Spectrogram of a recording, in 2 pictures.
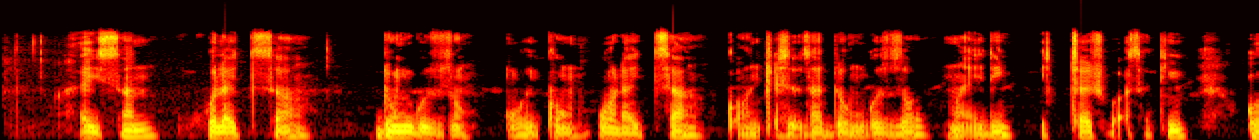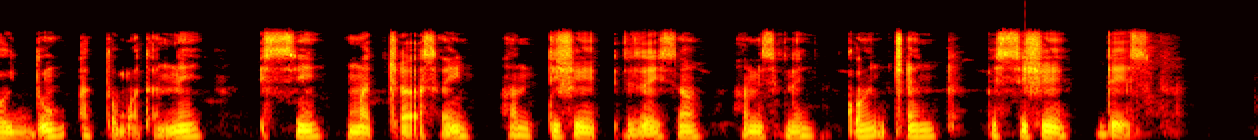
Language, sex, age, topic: Gamo, male, 18-24, government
